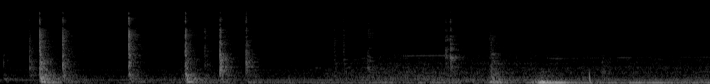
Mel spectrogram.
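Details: Worcester 24i Junior combi boiler: irregular sharp bangs and knocks about every second over a low steady hum and a faint hiss. It is banging and hissing, cause unknown.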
